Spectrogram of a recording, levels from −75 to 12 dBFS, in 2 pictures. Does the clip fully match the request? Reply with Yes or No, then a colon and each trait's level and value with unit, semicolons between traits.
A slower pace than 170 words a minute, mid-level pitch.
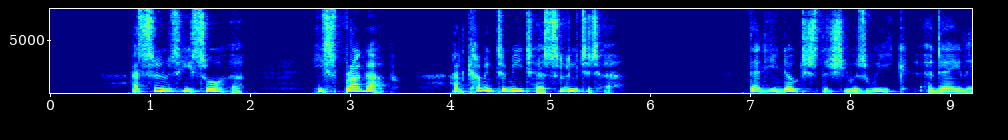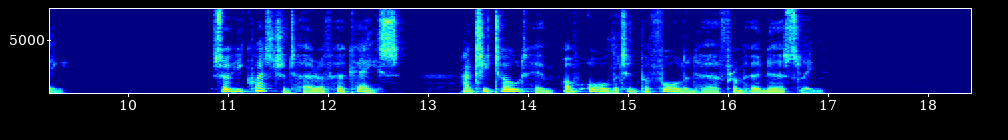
Yes: average, 145 wpm; medium, 160 Hz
